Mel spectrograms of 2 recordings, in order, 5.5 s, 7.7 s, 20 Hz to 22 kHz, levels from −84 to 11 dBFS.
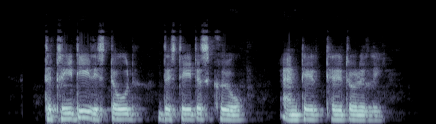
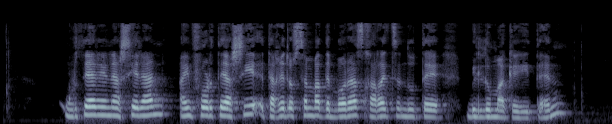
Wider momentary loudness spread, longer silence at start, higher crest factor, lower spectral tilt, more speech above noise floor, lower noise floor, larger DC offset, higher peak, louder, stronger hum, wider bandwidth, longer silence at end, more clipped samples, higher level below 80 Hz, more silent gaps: about the same, 9 LU vs 10 LU; second, 0.55 s vs 0.75 s; about the same, 14 dB vs 18 dB; about the same, -5 dB/octave vs -4 dB/octave; first, 57 dB vs 51 dB; second, -70 dBFS vs -74 dBFS; neither; first, -2 dBFS vs -6 dBFS; first, -13 LUFS vs -23 LUFS; neither; second, 9.2 kHz vs 11.5 kHz; about the same, 0.7 s vs 0.6 s; neither; first, -54 dBFS vs -68 dBFS; neither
